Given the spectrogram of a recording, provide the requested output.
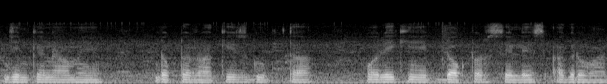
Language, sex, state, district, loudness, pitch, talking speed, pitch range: Hindi, male, Madhya Pradesh, Dhar, -18 LUFS, 105 Hz, 120 wpm, 100-110 Hz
